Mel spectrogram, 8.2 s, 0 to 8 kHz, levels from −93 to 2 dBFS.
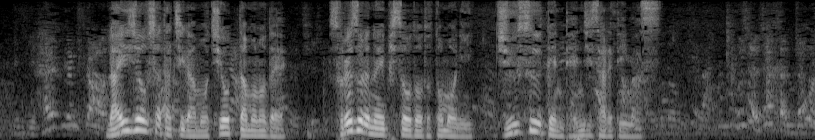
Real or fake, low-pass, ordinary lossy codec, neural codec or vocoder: real; none; none; none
